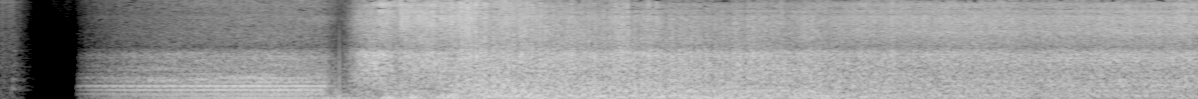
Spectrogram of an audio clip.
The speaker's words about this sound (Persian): غرش جیت‌های جنگی اسرائیل و سپس صدای چندین انفجار. این وضعیت دیشب نیز در نوار غزه ادامه داشت.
